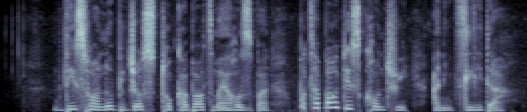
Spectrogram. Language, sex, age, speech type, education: Nigerian Pidgin, female, 15-29, spontaneous, tertiary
